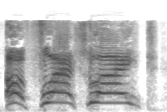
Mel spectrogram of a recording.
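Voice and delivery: high, slow, mocking shout; exasperated shout. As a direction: bellow it like a fed-up clerk. Comic quoting exasperated clerk.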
